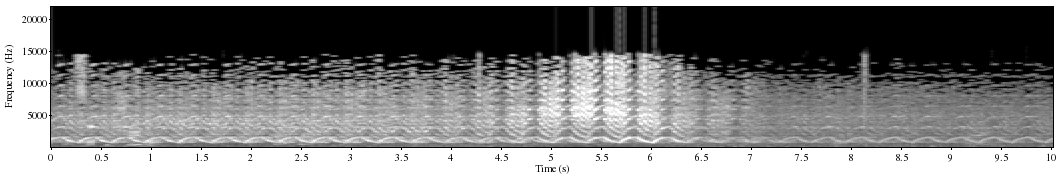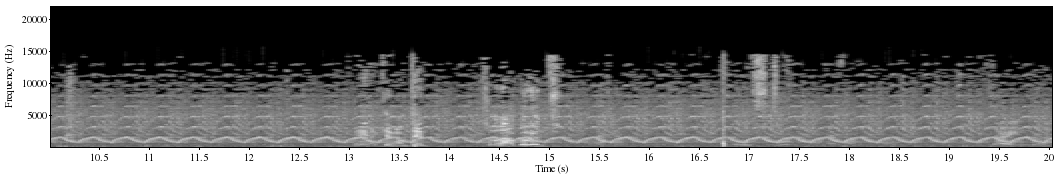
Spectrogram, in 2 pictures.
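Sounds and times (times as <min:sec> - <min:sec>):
police siren wailing: 0:00.0 - 0:20.0.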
